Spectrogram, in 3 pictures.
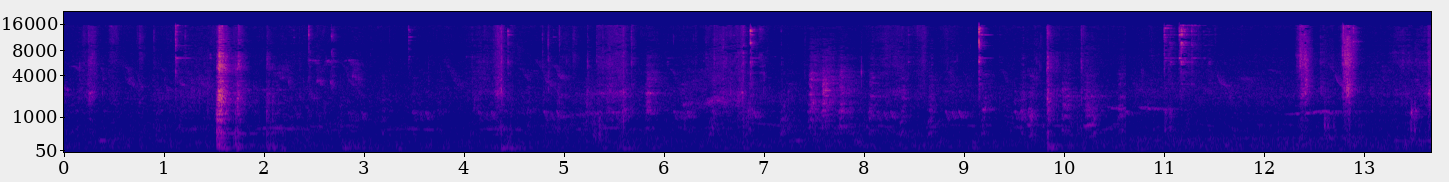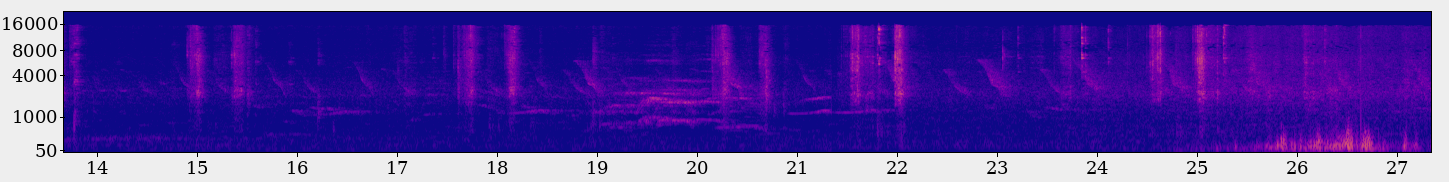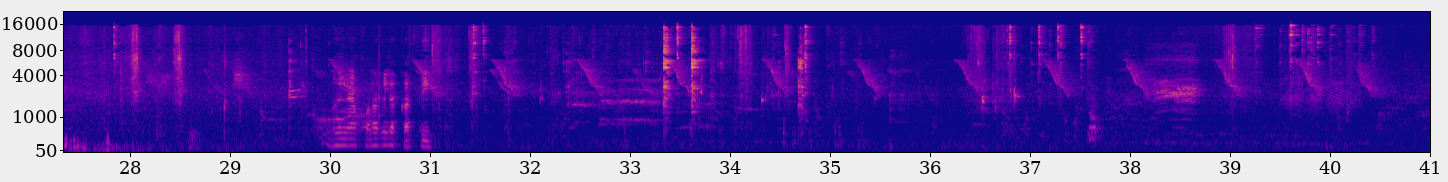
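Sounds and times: chickens clucking: 1.8 - 10.9, 28.7 - 30.6.

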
